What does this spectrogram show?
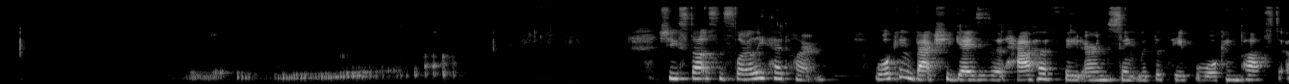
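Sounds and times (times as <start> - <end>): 
stomach gurgling and rumbling: 1.8 - 4.7
speech: 6.6 - 12.8.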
